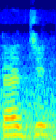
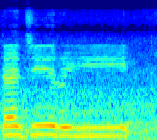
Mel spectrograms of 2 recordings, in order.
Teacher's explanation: जीम क़लक़ला है, ता को मिलाकर पढ़ेंगे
